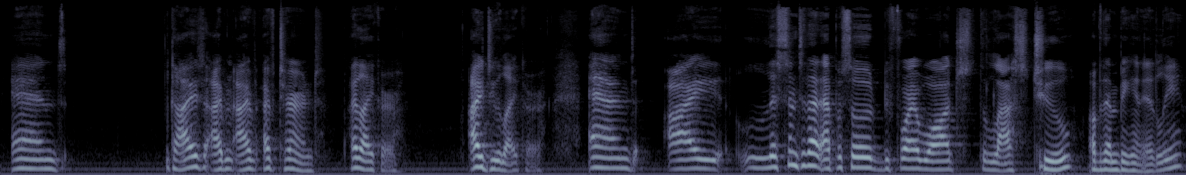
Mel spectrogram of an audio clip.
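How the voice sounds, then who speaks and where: A woman in her thirties hosts a casual podcast recap. She's very expressive, her voice swinging high and low as she rambles along with fillers and restarts.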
